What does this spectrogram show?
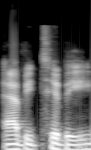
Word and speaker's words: Abitibi: it a bit but it's Abby Tibi yeah you're pronouncing it right gotta get used to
